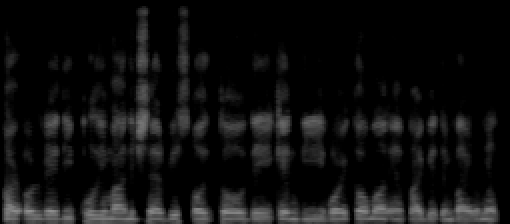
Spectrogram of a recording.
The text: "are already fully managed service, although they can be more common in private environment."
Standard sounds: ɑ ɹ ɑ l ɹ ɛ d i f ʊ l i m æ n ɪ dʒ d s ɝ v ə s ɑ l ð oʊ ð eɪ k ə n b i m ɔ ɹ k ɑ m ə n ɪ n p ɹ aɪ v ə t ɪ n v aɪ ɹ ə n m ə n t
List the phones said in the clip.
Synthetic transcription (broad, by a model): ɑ ɹ ɑ l ɹ ɛ d i p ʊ l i m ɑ n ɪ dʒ s ɝ v ə s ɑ l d oʊ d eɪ k ə n b i m ɔ ɹ k ɑ m ə n ɪ n p ɹ aɪ v ə t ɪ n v aɪ ɹ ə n m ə n t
